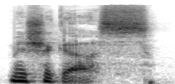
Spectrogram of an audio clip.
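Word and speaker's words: mishegas: She won't discuss the trans Michigas. That's how I pronounce it, right? – Yeah, that is how you pronounce it.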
